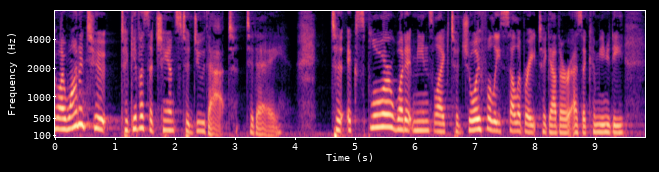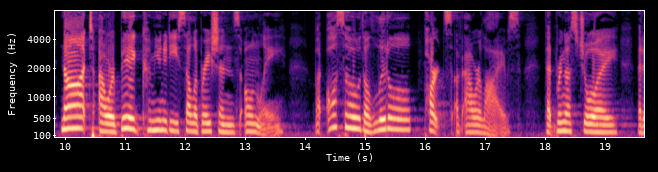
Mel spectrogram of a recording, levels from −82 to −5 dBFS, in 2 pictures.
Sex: female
